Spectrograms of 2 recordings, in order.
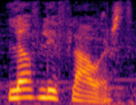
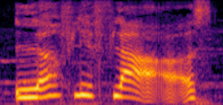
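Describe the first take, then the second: First: It is said in a neutral, unmarked English accent. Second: It is said in a marked, conservative RP accent. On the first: "que no tenga acento RP" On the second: "con acento marcado RP ... conservador"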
